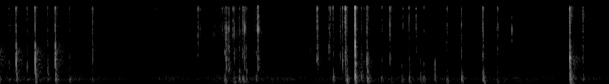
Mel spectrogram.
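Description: Typing on a computer keyboard: short bursts of keystrokes entering a terminal command, with a single louder key press near the end.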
